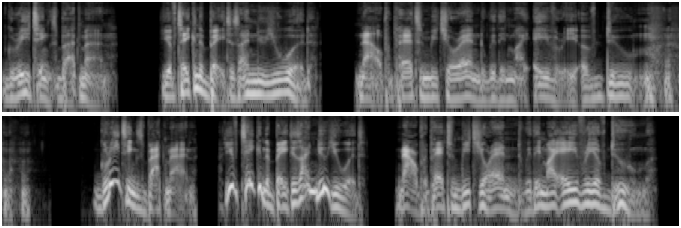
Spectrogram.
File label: english british animation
